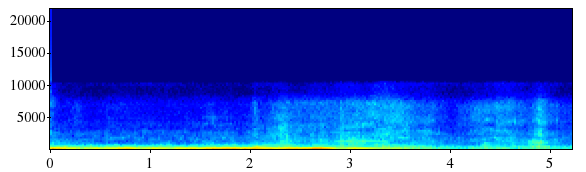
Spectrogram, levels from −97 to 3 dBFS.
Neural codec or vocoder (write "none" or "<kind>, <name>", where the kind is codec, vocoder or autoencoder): codec, SNAC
